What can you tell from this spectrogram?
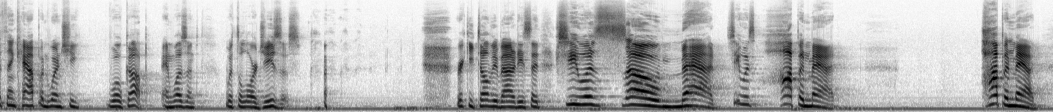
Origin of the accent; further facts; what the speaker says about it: Arizona, United States; I grew up in Arizona. We swam all the time.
